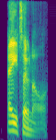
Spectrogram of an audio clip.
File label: "atonal", British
